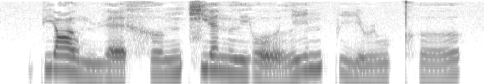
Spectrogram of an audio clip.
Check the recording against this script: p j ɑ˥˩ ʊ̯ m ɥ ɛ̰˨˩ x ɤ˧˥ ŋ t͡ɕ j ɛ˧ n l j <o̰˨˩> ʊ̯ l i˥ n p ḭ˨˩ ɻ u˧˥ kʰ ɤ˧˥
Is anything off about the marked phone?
no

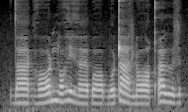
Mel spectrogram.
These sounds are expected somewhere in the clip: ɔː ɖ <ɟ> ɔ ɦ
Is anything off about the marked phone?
yes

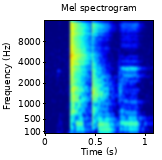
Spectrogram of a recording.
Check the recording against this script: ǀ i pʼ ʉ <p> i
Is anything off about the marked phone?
no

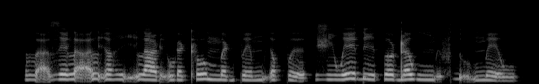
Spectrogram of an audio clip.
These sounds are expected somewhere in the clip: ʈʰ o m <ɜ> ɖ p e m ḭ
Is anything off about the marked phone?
yes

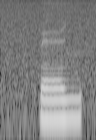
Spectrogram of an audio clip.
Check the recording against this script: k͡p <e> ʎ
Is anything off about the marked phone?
yes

